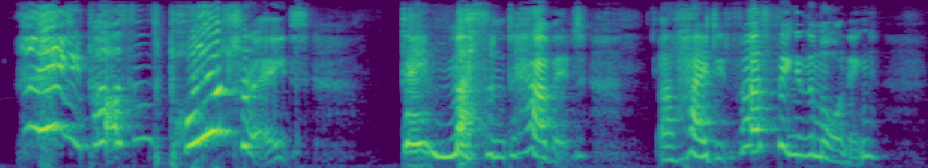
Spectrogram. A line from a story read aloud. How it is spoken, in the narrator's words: said wildly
